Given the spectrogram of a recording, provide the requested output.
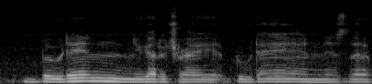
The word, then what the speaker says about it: boudin: Boudin is the pronunciation.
